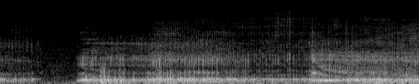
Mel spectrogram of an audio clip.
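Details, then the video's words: Bull American bison in rut gives a deep, rough, guttural roar meant to attract females, starting after a quiet moment and holding steady for over three seconds with a slight swell near the end. "Bull Bison in the Rut!"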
